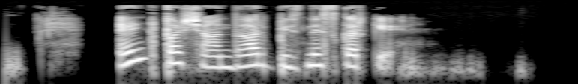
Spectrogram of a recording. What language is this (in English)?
Urdu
